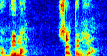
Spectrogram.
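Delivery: deep, big-man voice. Retelling a teammate's words in the dressing room: imitating a big deep voice. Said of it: "big deep voice".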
